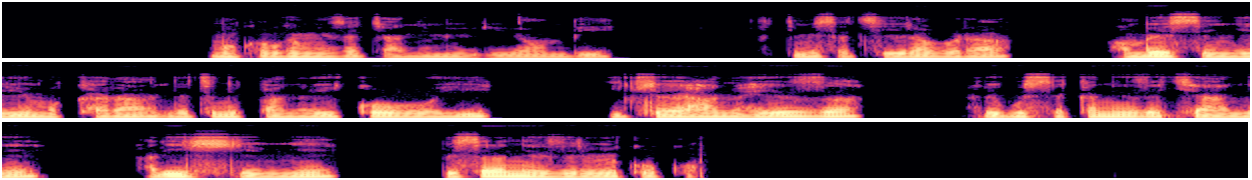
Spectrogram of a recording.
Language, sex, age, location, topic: Kinyarwanda, male, 25-35, Kigali, health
